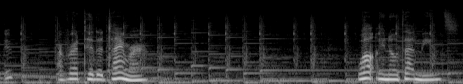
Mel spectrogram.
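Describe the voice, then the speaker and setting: A woman's voice: fairly high pitch, fairly even intonation, moderate pace, a little mellow, soft background music. A woman game streamer chatting casually while she plays.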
